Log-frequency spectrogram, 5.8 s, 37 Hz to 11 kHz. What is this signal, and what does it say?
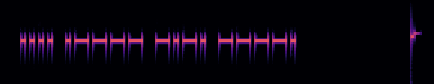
Morse code, heard as a keyed tone, about 21 wpm, 700 Hz. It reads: H1C9
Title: Four Letter-Number Combinations - 20wpm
